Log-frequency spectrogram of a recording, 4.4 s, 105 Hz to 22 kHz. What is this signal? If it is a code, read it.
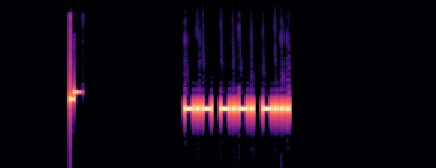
Morse code, heard as a keyed tone, about 40 wpm, 700 Hz. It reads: KCB
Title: USA Call Sign Postfixes - 3 Letters 40wpm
